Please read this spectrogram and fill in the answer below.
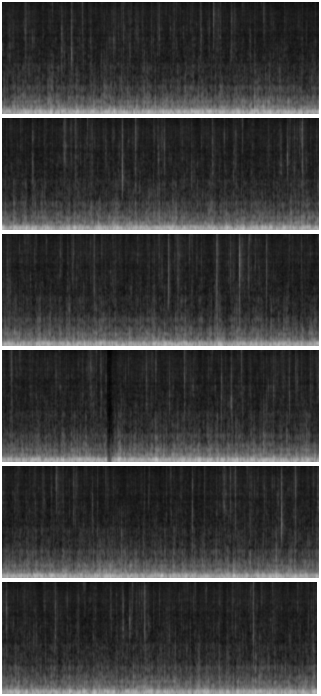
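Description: Fire burning close by: a steady low rumble with scattered sharp crackles, with a brief cut about sixteen seconds in.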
